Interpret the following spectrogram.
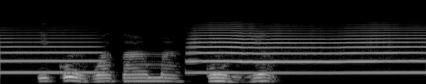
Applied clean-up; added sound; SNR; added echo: none; Trumpet; -3 dB; reverberation time 0.2 s.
